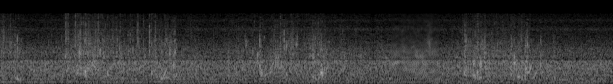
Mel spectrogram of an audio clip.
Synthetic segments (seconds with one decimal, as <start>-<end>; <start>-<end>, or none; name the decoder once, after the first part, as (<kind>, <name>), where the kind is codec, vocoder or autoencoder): 3.9-4.4 (vocoder, Vocos)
